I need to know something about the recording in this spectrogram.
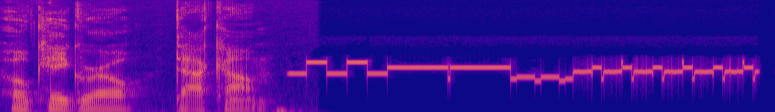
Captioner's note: electronic beeping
